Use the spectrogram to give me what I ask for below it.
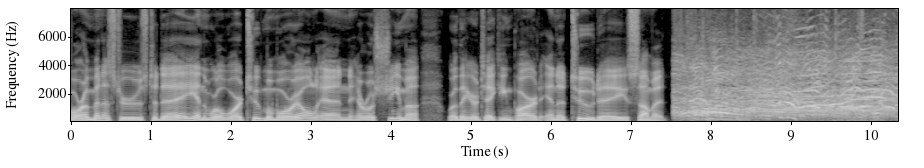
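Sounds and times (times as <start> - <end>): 
speech: 0.0 - 7.7
Japanese schoolchildren cheering at the Hiroshima World War II memorial: 7.6 - 10.3.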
